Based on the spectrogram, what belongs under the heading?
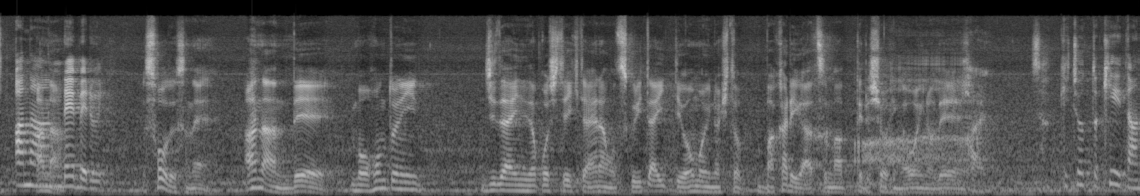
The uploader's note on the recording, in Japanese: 阿南市にある観光農園サニーズファームがスタジオに。プレオープン中の直売所で収録をさせていただきました！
